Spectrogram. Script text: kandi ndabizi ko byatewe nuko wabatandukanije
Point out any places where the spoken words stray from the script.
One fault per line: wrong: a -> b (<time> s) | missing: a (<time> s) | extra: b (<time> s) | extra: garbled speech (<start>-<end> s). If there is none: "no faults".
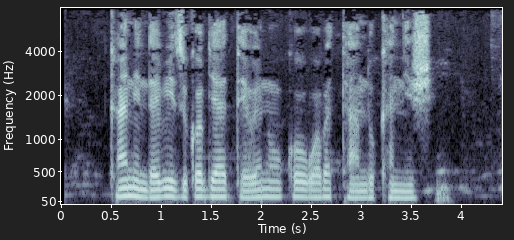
no faults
